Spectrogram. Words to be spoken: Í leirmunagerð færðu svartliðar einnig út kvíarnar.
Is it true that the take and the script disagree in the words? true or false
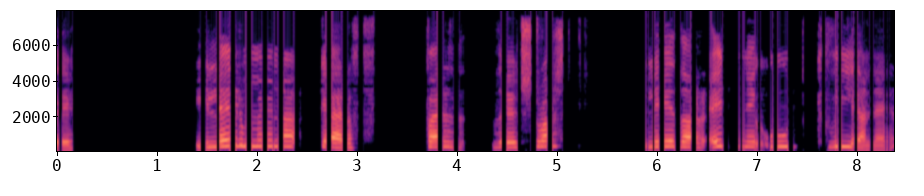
false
